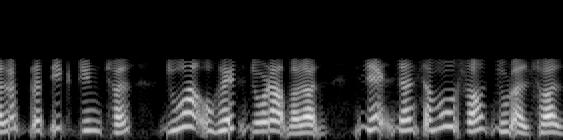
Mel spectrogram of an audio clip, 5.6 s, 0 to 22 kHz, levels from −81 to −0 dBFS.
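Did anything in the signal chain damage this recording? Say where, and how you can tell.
Yes: the codec stage did it. Codec 2 vocoder runs throughout, with robotic, buzzy speech and nothing above 3.8 kHz. Resynthesis from pitch and envelope fits Codec 2, here in its 1.3 kbit/s mode.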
